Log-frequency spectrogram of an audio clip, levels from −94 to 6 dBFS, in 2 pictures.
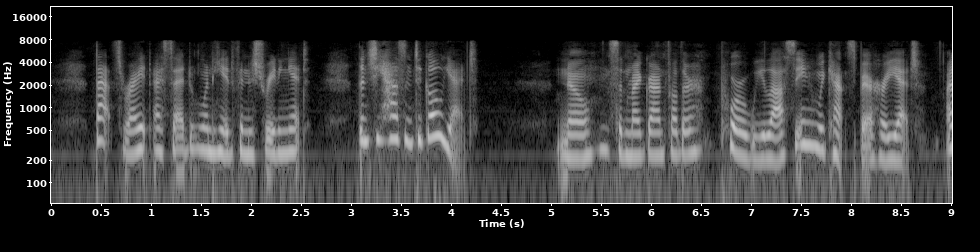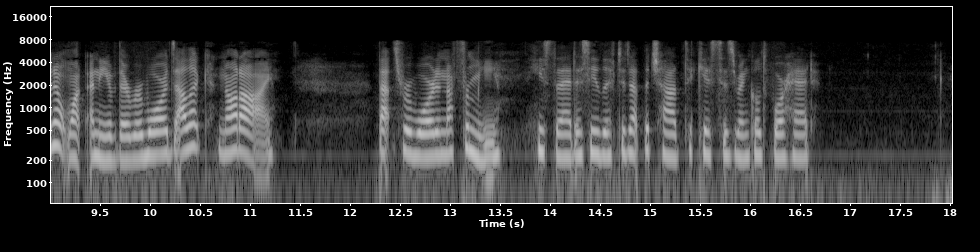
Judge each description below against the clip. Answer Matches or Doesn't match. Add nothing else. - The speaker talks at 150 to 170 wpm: Doesn't match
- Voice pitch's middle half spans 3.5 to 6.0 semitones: Doesn't match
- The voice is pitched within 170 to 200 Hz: Doesn't match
